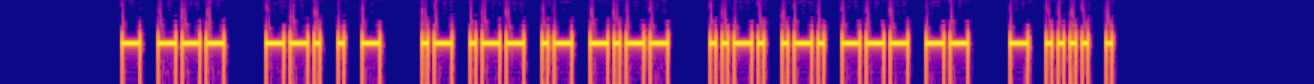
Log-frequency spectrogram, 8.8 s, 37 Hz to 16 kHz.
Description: Morse code, heard as a keyed tone, about 28 wpm, 700 Hz. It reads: TO GET AWAY FROM THE
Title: Sets of 5 Words Encore2 30wpm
